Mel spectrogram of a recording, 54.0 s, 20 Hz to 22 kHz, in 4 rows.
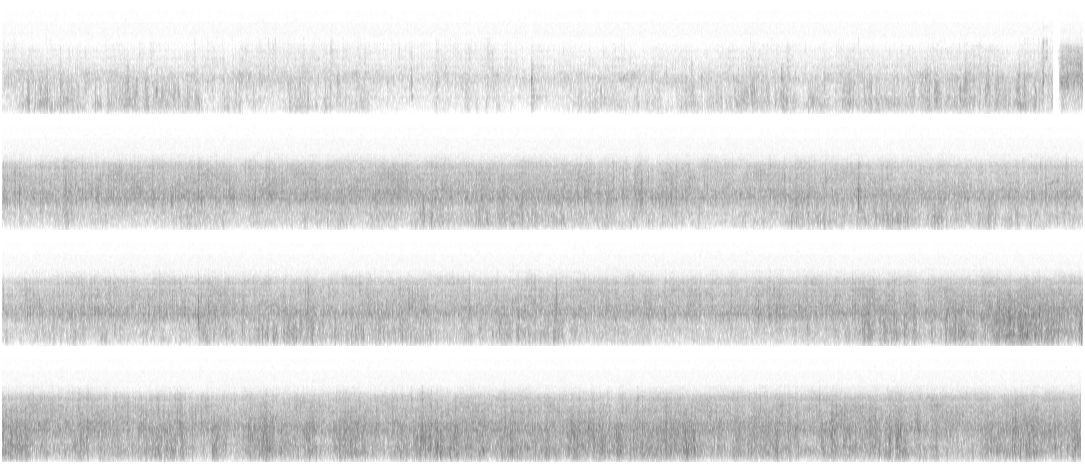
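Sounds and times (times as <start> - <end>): tyres on gravel: 0.0 - 54.0
wind on microphone: 0.0 - 54.0.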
